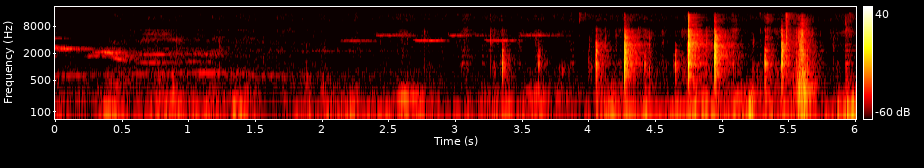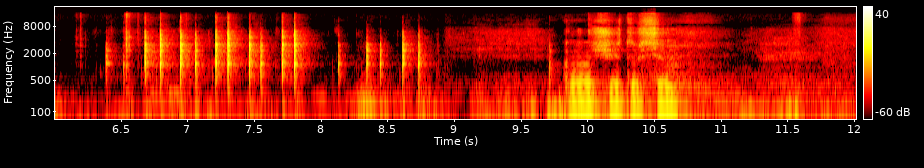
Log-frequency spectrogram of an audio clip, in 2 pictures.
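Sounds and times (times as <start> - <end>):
metal parts clicking and knocking: 3.3 - 9.0.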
